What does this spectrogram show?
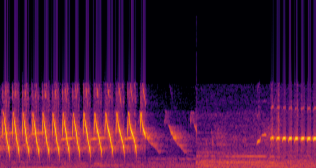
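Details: Canary singing vigorously in a masteran recording for birds that stopped singing: a run of about a dozen rapid doubled chirps, a few faint sliding notes, a short quiet gap, then a thin high steady trill.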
